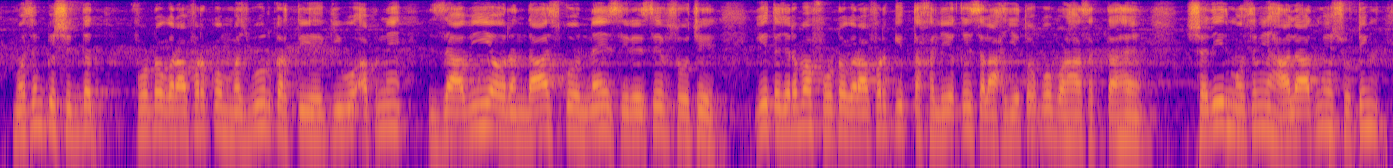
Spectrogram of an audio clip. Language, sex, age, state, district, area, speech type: Urdu, male, 18-30, Uttar Pradesh, Saharanpur, urban, spontaneous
